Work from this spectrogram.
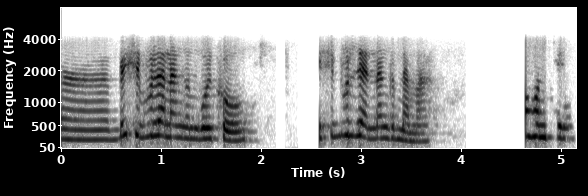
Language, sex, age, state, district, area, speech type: Bodo, female, 30-45, Assam, Kokrajhar, rural, conversation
